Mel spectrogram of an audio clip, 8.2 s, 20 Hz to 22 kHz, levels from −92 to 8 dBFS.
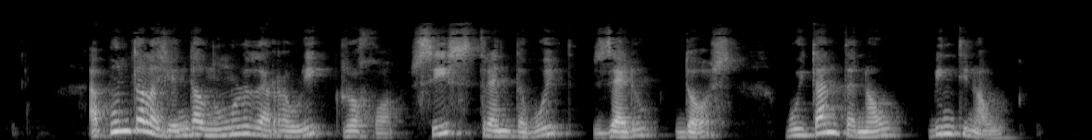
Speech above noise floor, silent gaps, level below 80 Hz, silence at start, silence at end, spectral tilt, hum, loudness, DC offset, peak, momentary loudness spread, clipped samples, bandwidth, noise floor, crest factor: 55 dB; none; -70 dBFS; 0.65 s; 0.6 s; -5 dB/octave; none; -26 LUFS; under 0.1%; -8 dBFS; 13 LU; under 0.1%; 9.8 kHz; -80 dBFS; 18 dB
